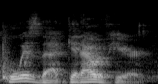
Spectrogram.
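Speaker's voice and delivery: normal talking voice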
